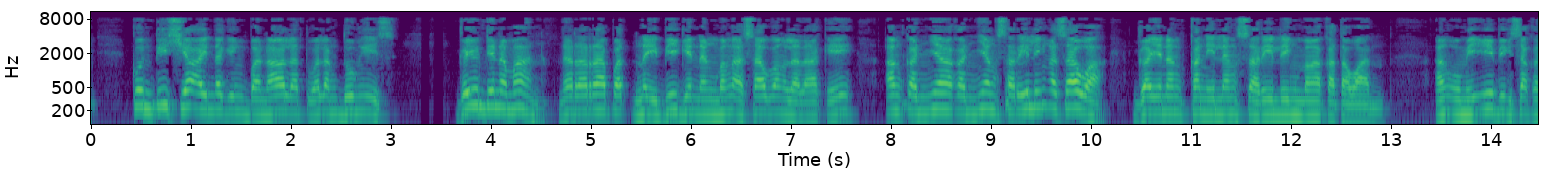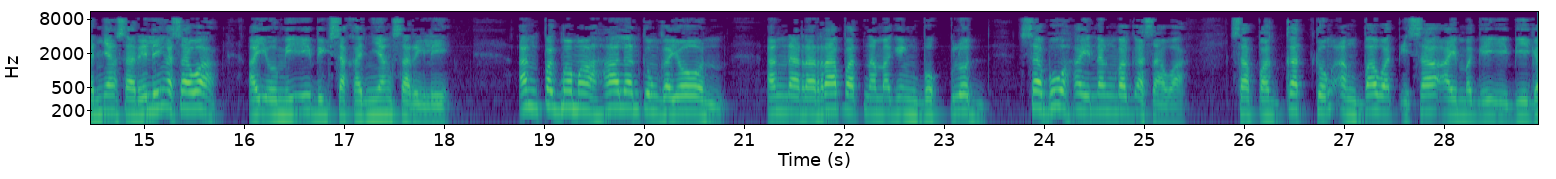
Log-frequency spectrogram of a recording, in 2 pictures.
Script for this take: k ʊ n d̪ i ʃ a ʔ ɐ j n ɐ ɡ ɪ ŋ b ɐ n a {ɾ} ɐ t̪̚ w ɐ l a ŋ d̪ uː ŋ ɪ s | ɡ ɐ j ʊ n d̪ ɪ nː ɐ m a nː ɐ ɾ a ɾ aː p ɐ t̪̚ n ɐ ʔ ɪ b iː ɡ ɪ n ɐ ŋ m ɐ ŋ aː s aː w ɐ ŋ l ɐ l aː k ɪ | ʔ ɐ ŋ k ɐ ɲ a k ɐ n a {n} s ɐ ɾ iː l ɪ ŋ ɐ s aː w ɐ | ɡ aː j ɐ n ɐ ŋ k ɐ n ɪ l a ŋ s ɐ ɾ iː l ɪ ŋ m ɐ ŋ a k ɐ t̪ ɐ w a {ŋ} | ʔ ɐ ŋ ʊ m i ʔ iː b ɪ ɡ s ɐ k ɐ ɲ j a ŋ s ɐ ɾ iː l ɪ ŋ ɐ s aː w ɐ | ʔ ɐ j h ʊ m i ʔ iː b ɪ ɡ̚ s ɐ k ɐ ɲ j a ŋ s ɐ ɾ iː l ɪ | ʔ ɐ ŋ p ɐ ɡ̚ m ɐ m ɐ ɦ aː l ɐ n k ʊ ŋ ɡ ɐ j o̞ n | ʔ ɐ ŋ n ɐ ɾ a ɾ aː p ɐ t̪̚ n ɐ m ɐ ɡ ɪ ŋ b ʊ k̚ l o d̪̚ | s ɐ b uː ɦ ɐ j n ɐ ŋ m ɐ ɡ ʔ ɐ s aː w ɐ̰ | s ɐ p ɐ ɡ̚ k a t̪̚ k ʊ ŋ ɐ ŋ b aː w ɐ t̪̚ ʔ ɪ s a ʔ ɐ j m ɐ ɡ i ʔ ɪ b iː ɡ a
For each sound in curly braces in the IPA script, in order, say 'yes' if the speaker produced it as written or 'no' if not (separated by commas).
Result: no, no, no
